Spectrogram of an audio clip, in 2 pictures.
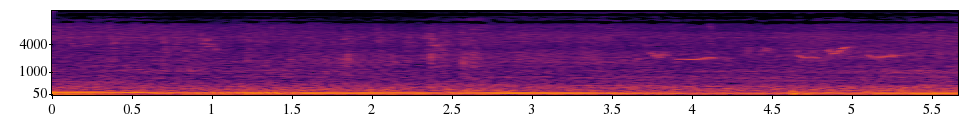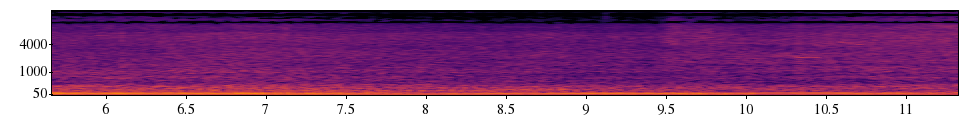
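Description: Rain ambience on a village walk: a steady hiss of rain over a low rumble that eases slightly near the end, with a few short bird chirps about four to five seconds in.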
